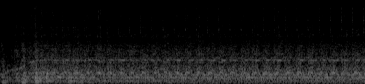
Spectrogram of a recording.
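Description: A sewing machine runs steadily and close by as quilt borders are stitched on, its fast needle clatter continuous and even throughout with no pauses.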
